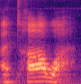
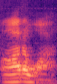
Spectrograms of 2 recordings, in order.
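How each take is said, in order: First: It is said in an older, original way. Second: It is said the usual everyday way.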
